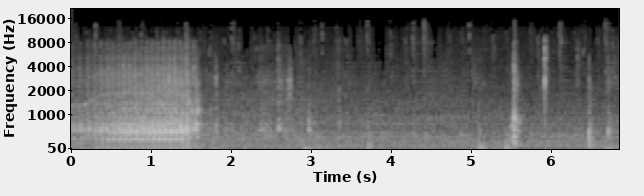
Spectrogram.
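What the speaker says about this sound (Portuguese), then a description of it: "Vou costurar." A sewing machine stitching quilt fabric runs in one fast, steady burst for about a second and a half, then stops, leaving faint handling clicks and taps in a quiet room.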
